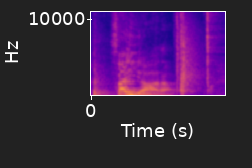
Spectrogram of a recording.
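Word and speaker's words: سيارة: We don't pronounce the T. We don't say sayyarat. We say sayyara usually.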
